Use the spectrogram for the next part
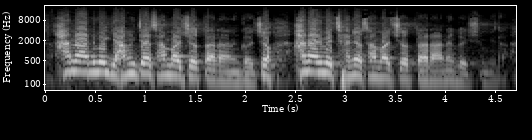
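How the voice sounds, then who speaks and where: Fervent pastor, man, higher voice. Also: darkish tone. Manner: earnest, rising to fervent appeals. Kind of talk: sermon.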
